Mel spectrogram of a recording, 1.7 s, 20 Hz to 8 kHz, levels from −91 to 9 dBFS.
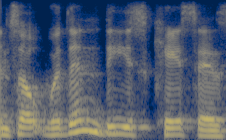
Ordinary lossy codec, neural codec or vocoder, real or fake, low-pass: Opus, 24 kbps; vocoder, 44.1 kHz, 128 mel bands every 512 samples, BigVGAN v2; fake; 7.2 kHz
